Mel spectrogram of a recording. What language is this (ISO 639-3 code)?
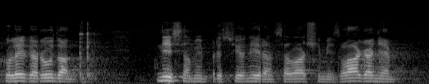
hrv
